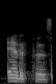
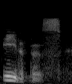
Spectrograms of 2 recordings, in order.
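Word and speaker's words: Oedipus: First off, you may have heard this guy's name pronounced Edipus, but we pronounce it Edypus. Why? Because we like it that way. Actually, it's because this pronunciation is more true to the Greek original.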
